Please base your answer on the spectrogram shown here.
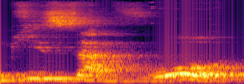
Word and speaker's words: bisavô: Por que bisavô tem acento? É um acento circunflexo, por conta da abertura do som ser menor. A sílaba tônica se localiza na última posição e termina em O.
